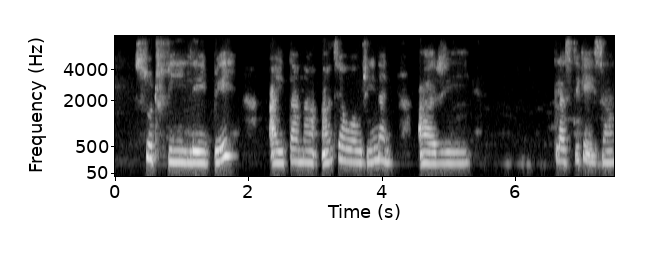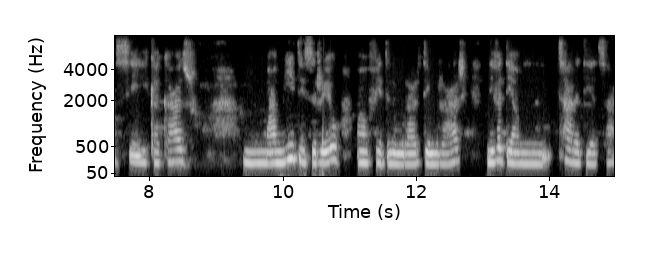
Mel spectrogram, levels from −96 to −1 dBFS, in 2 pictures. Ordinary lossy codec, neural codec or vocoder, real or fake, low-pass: Opus, 24 kbps; none; real; 7.2 kHz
